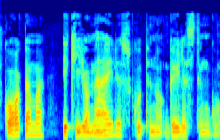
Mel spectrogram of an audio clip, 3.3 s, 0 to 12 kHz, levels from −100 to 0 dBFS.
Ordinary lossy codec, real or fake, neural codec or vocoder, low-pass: MP3, 32 kbps; real; none; 10.8 kHz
